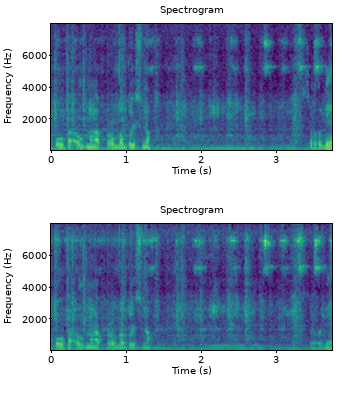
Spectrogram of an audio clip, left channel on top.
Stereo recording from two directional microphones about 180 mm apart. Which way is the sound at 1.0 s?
30° left (ahead or behind).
